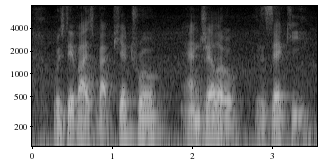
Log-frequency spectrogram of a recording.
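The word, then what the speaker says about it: Secchi: devised by Petro Angelo Zeki pronounced SEI in the mid 1800s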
